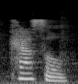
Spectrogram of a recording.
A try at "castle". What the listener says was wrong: 그러면 내가 castle 소리 나면 어떤 글자가 소리가 안 나는 것 같은데? 그래서 T가 소리가 안 나죠. 캐스틀이 아니고 캐슬.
